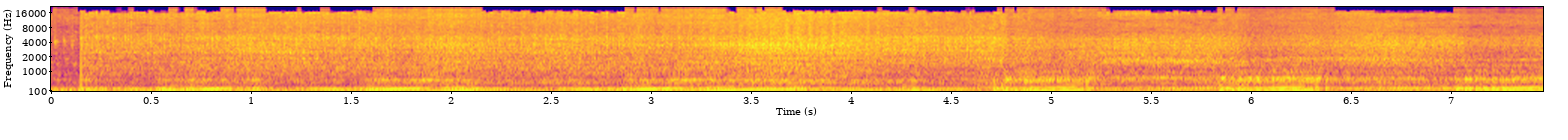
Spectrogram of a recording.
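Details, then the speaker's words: Nissan 240SX with RB engine, 2-year-old fuel, possible limp mode: revs up and settles back repeatedly, pitch tracking throttle with no misses; runs nicely. "Let's go. Hell yeah. >> My work here is done. It runs nice."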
